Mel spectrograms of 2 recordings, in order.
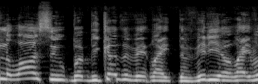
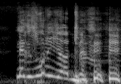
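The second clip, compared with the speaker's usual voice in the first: angry, high-pitched, demanding tone; 7 semitones higher than usual. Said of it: "that high-pitched whisper voice don't get around when he get mad".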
